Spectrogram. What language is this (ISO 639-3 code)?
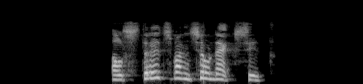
cat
